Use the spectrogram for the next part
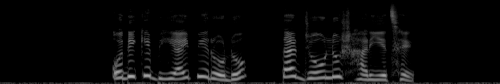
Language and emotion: Bengali, neutral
